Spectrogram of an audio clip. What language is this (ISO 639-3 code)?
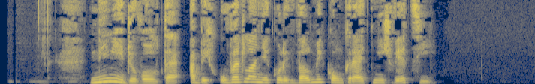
ces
